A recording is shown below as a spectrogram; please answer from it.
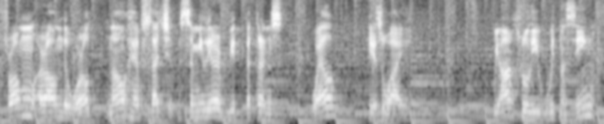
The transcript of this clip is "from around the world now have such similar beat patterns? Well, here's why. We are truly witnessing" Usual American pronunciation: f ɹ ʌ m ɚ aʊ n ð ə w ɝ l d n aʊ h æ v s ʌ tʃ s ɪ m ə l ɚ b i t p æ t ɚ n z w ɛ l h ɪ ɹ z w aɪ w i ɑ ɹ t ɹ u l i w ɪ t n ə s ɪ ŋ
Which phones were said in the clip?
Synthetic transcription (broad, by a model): f ɹ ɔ m ɚ aʊ n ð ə w ɝ l d n aʊ h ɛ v s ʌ tʃ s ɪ m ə l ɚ b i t p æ t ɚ n s w ɛ l h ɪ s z w aɪ w i ɑ ɹ t ɹ u l i w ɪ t n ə s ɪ ŋ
